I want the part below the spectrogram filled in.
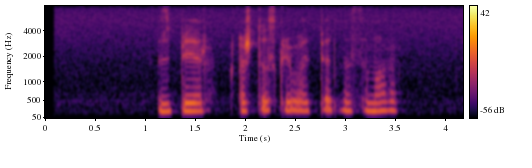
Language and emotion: Russian, sad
